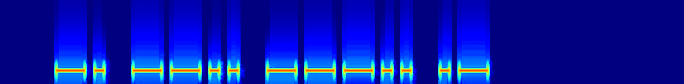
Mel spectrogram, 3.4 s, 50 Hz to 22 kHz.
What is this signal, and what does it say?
Morse code, heard as a keyed tone, about 25 wpm, 700 Hz. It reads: NZ8A
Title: USA Call Signs - 4 Characters - 3x Character Spacing - 25wpm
